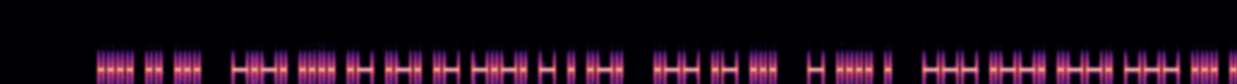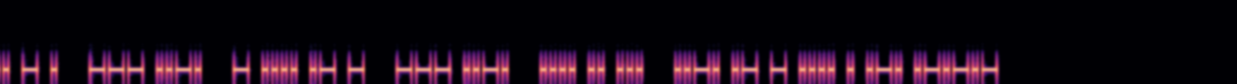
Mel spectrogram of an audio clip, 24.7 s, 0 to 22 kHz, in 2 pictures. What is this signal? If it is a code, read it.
Morse code, heard as a keyed tone, about 25 wpm, 700 Hz. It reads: HIS CHARACTER WAS THE OPPOSITE OF THAT OF HIS FATHER.
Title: Sentences from Top 1300 Words 25wpm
